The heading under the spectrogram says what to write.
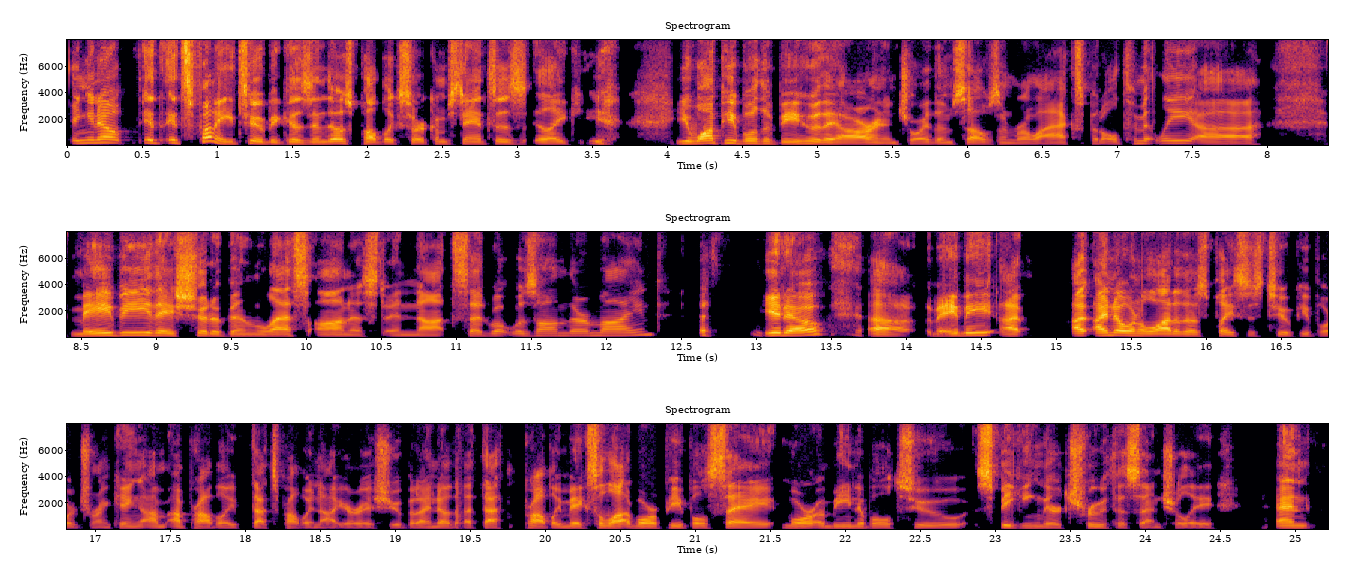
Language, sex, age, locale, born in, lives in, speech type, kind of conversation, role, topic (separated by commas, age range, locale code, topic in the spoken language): English, male, 35-39, en-US, United States, United States, conversation, unstructured, none, What does honesty mean to you in daily life?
